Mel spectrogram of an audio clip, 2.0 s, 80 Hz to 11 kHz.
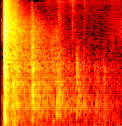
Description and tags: This is real shot sound effect that I've recorded on shooting range. Sound of 9MM.
9MM, Pistol, Shot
